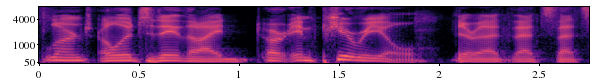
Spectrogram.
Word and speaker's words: Empyrean: Empyrean comes out tomorrow, and I just learned earlier today that or Imperial. That's how you pronounce it, or that's the name of it rather.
